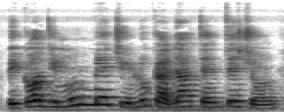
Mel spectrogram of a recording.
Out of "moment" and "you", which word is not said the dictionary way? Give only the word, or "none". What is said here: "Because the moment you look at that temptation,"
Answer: moment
